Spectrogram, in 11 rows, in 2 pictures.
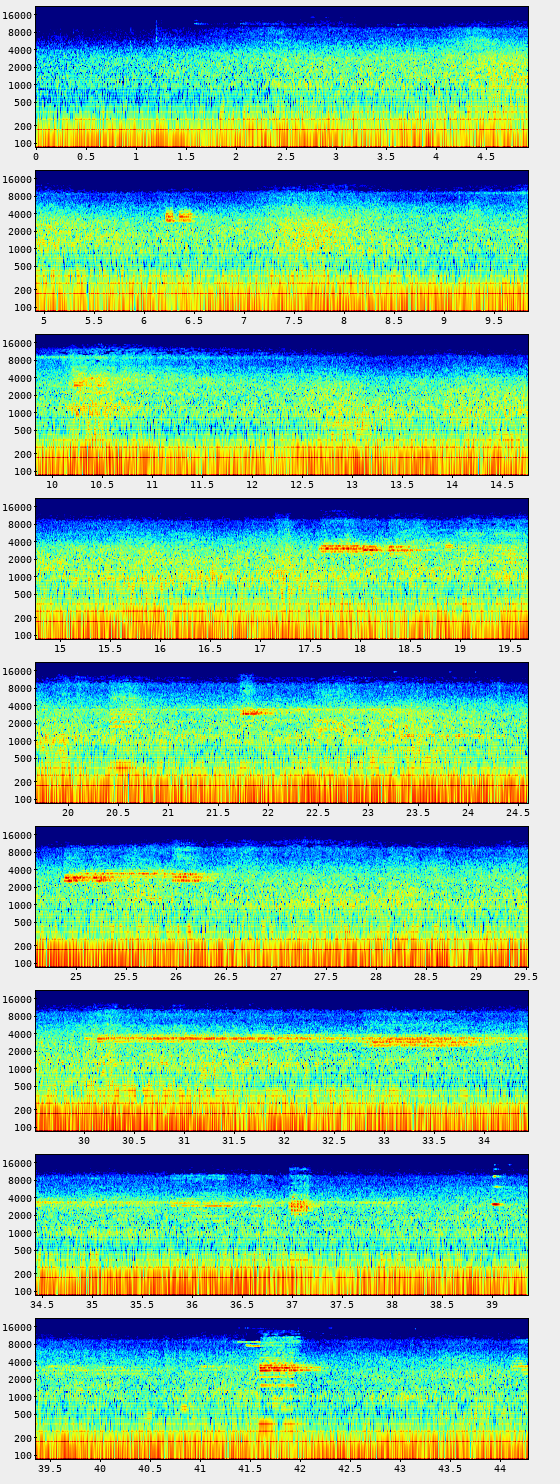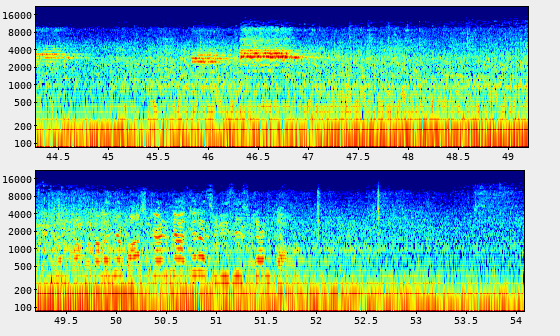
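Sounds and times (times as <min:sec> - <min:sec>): traffic engines rumbling: 0:00.0 - 0:54.0.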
